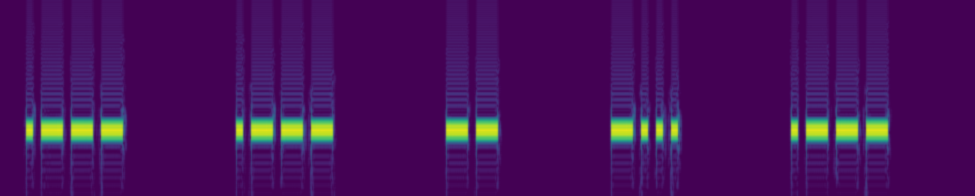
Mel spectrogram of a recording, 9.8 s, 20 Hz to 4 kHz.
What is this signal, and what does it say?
Morse code, heard as a keyed tone, about 16 wpm, spaced as for 6 wpm, 800 Hz. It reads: JJMBJ
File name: cwmp3 / L1 SOUND LETTERS 16 wpm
